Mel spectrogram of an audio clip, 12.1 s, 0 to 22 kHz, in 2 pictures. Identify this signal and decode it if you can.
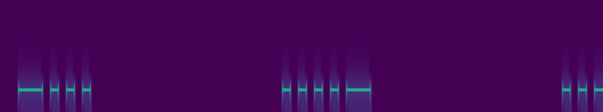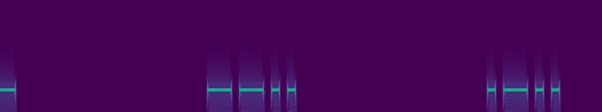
Morse code, heard as a keyed tone, about 15 wpm, spaced as for 4 wpm, 700 Hz. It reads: B4UZL
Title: USA Call Signs - 6 Characters - 8x Character Spacing - 15wpm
